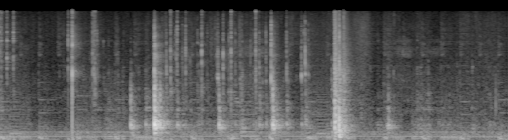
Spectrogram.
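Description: Screwdriver and hands working the throttle cable clamp screw loose on a plastic lawn mower primer base: scattered light clicks and knocks of metal on plastic, the loudest about two and a half and five seconds in, over a faint steady hum.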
